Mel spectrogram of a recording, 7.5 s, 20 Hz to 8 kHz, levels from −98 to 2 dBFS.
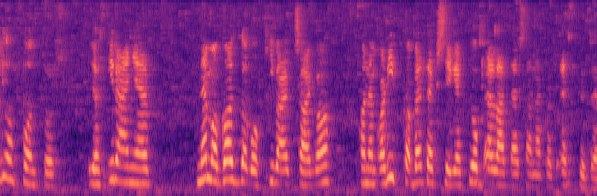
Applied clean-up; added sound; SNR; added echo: classical method log-MMSE.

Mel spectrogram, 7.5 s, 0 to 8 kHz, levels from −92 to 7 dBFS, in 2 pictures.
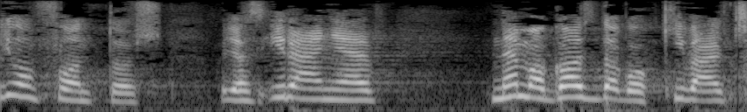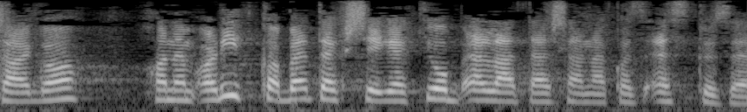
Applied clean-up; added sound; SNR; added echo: none; none; none; none.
